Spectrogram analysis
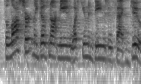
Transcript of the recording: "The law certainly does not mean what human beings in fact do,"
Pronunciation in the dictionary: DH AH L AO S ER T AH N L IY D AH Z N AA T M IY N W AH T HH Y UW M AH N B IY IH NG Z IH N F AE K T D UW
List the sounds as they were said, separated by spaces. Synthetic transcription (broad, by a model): DH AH L AO S ER T N L IY D AH Z N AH T M IY N W AH T HH Y UW M AH N B IY IH NG Z IH N F AE K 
